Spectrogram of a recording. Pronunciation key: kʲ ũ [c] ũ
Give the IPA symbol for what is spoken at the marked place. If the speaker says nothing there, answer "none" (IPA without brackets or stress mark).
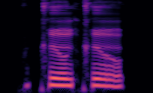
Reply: kʲ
